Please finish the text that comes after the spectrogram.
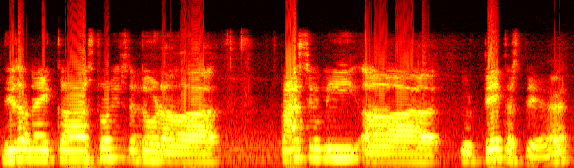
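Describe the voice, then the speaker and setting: A man giving casual playthrough commentary, halting as he searches for words. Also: on the high side, distant mic, low-quality recording. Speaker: gaming video creator.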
